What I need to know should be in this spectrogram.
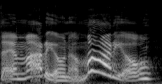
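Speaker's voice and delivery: Mario impression. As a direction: ham up the Italian plumber, lightly. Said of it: "my accent has changed".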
